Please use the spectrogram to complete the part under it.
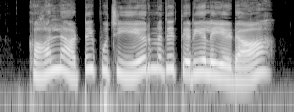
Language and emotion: Tamil, sad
